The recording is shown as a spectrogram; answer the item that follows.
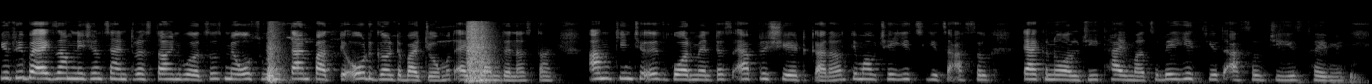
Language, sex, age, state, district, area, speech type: Kashmiri, female, 45-60, Jammu and Kashmir, Srinagar, urban, spontaneous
